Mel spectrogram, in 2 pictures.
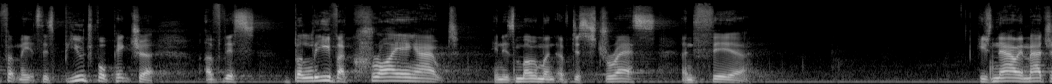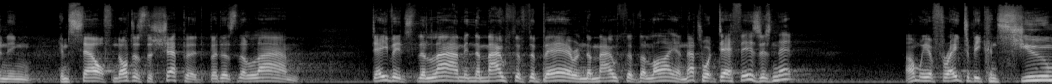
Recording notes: Delivered during Sunday Worship on July 24, 2022.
